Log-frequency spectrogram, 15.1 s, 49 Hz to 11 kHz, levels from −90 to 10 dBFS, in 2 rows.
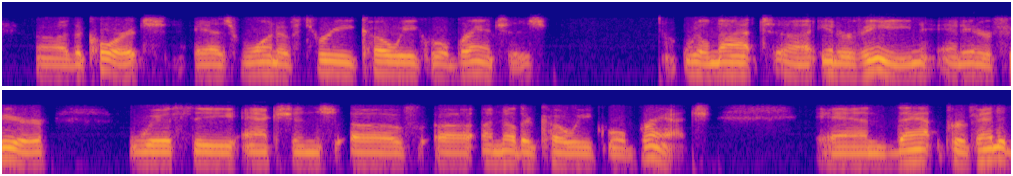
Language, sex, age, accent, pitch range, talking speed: English, male, 50-69, American, 95-115 Hz, 105 wpm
